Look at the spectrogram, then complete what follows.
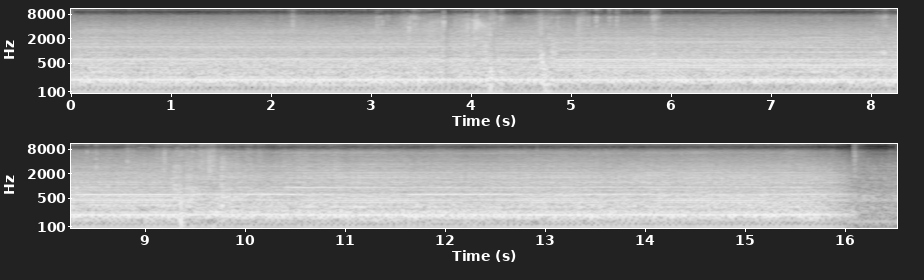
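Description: Chainsaw running at a steady high throttle while cutting through the trunk of a fallen tree, with brief crackles of wood giving way. The saw drops off near the end.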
